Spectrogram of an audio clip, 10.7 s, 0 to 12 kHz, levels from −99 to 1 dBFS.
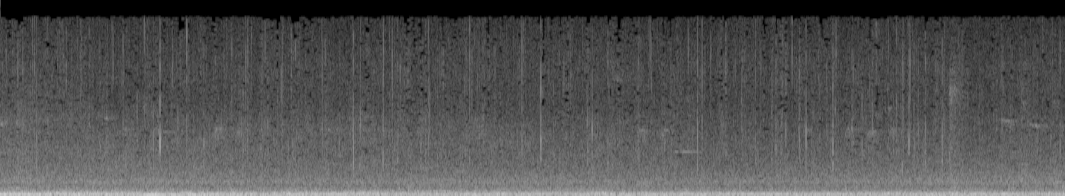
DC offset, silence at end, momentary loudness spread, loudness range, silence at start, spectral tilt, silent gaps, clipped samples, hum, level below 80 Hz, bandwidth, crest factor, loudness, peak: under 0.1%; 0 s; 5 LU; 3 LU; 0 s; -7 dB/octave; none; under 0.1%; none; -40 dBFS; 11.5 kHz; 14 dB; -29 LUFS; -12 dBFS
